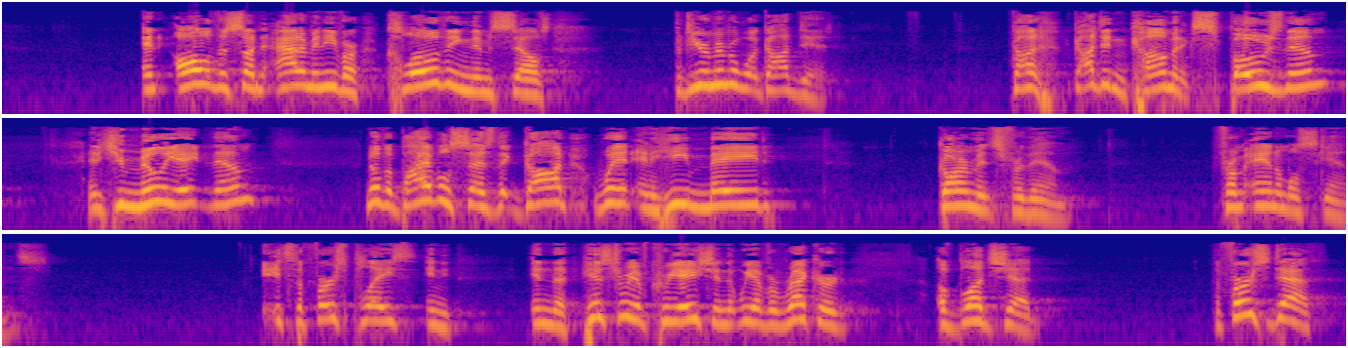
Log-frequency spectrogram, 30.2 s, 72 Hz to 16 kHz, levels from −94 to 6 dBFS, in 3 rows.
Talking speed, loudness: 125 wpm, -16 LUFS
